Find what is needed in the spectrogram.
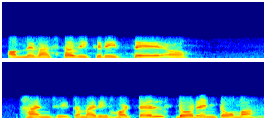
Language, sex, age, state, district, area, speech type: Gujarati, female, 18-30, Gujarat, Rajkot, rural, conversation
